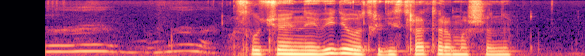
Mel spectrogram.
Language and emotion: Russian, neutral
